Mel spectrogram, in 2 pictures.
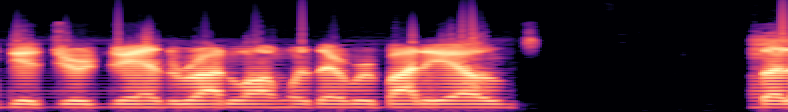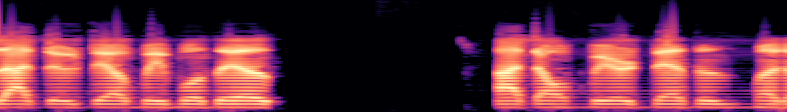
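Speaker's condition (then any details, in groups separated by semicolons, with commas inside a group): Laryngectomy, electrolarynx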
